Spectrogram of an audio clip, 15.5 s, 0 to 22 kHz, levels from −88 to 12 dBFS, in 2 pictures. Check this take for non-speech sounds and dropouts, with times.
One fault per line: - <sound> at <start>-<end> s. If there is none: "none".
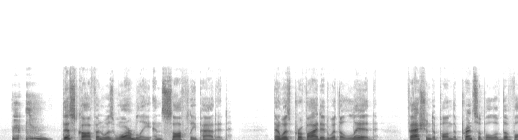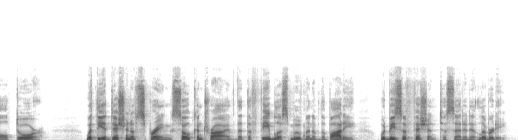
- throat clearing at 0.2-0.8 s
